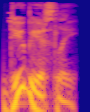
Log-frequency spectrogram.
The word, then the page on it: dubiously: British English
